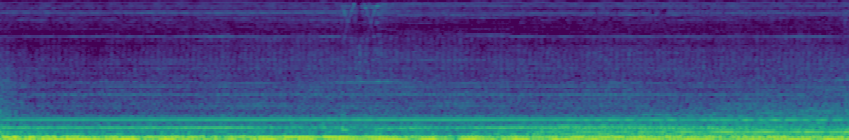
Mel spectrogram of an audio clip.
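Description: Cinematic intro of a music video's soundtrack: a deep, steady rumble under sustained held tones, with a lower tone joining about six seconds in.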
